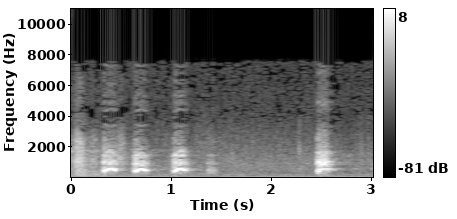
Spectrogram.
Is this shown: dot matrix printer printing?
no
